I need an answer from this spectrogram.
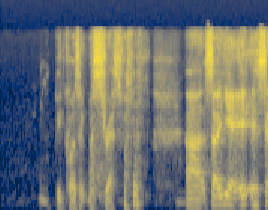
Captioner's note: chuckles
